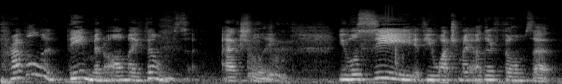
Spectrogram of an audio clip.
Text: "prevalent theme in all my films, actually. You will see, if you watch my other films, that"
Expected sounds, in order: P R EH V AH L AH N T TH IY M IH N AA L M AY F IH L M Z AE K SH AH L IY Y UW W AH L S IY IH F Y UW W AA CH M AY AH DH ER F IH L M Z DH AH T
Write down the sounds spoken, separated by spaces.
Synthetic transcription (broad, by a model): P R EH V L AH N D TH IY M IH N AA L M AY F IH L M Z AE K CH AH L IY Y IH W AH L S IY IH F Y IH W AA CH M AY AH DH ER F IH L M Z DH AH T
